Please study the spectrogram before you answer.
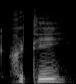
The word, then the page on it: xwtiñ: Apatani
